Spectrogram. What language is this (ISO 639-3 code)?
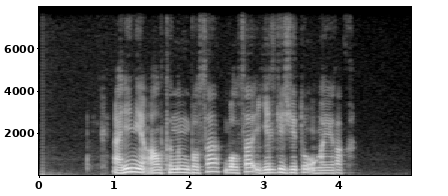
kaz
